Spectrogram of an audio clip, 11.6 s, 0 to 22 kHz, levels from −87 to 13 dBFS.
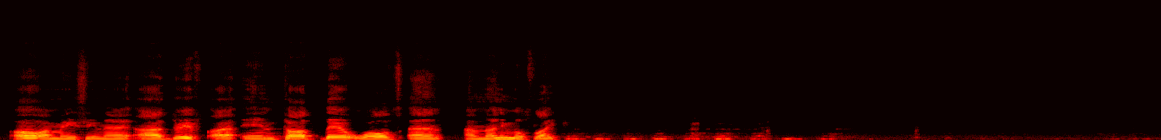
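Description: One channel runs roughly a tenth of a millisecond late, consistent with a delay of a few samples, and summing to mono causes channel delay (comb filtering) throughout the speech. Cancellation cuts evenly spaced notches from around 5 kHz, so the top sounds hollow and dull.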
